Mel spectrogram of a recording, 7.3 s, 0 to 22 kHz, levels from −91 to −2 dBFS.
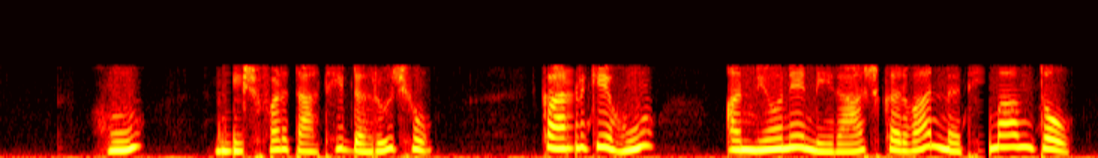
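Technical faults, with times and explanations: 1.46–1.62 s, 3.78–3.84 s and 6.52–6.60 s, packet loss with pitch repetition: about 120 ms is missing across the first stretch, in gaps of up to 60 ms, then 60 ms and 80 ms. The receiver fills each gap by looping the last pitch cycle, so the speech briefly holds a buzzy, frozen tone before fading. On a spectrogram, flat harmonic lines run level under the 4 kHz telephone ceiling. The waveform shows identical repeated cycles under a decaying envelope.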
